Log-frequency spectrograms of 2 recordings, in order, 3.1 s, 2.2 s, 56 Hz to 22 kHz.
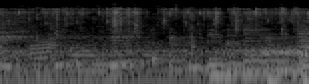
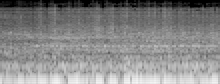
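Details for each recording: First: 1967 Chevy G10 flat-face van being filled with coolant concentrate: quiet, steady trickle of coolant running out and splashing; the leak comes from the block heater (frost) plug, which needs replacing. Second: 1967 Chevy G10 flat-face van, 90-inch wheelbase project with an old V8: deep, steady low rumble with even firing pulses and no knocks or misses; idles smoothly and sounds fine.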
